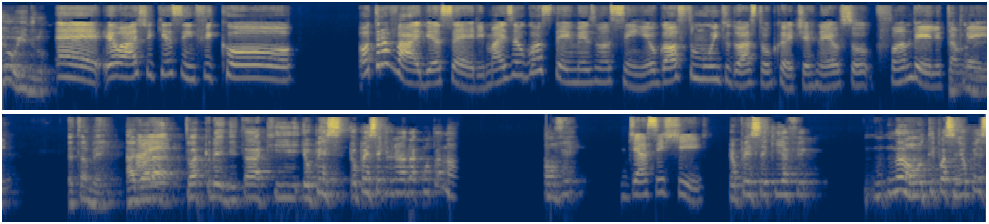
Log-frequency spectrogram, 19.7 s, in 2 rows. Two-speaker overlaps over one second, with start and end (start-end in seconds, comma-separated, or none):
none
